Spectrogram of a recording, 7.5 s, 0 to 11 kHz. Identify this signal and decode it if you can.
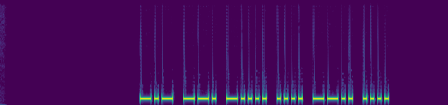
Morse code, heard as a keyed tone, about 21 wpm, 700 Hz. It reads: KG6HZH
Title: USA Call Signs - 6 Characters - 20wpm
